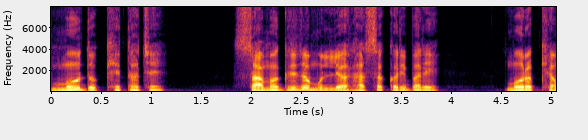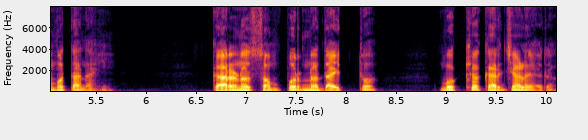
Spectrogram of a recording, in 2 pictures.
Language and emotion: Odia, sad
